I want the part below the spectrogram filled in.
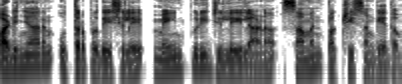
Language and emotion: Malayalam, neutral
